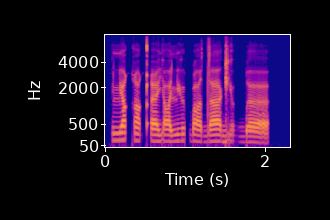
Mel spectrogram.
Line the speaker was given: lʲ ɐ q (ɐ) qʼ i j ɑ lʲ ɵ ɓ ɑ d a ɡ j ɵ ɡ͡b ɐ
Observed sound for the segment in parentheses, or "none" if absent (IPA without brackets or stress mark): æ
